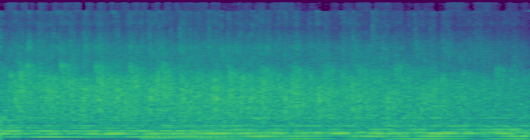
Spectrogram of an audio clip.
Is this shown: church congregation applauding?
yes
